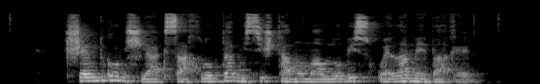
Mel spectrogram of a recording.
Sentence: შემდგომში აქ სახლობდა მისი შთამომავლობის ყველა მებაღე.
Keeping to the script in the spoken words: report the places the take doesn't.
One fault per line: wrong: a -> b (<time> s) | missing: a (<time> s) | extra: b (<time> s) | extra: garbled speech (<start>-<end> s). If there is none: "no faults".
no faults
